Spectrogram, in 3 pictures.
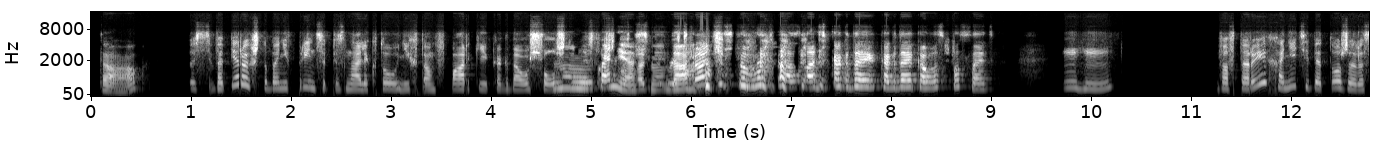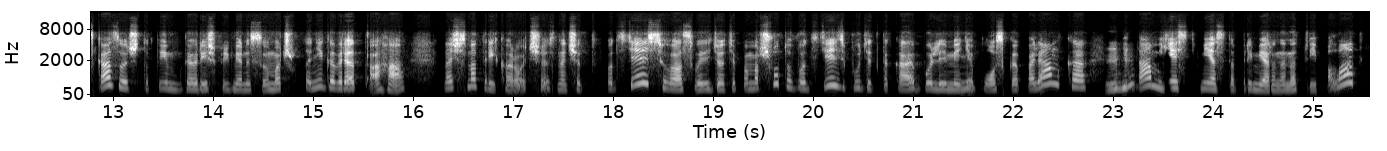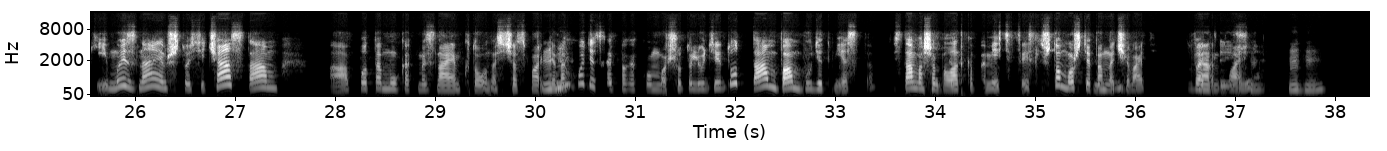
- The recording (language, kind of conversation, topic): Russian, podcast, Какой поход на природу был твоим любимым и почему?
- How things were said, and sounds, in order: chuckle; laughing while speaking: "да. Чтобы, да, знать"; laugh; tapping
